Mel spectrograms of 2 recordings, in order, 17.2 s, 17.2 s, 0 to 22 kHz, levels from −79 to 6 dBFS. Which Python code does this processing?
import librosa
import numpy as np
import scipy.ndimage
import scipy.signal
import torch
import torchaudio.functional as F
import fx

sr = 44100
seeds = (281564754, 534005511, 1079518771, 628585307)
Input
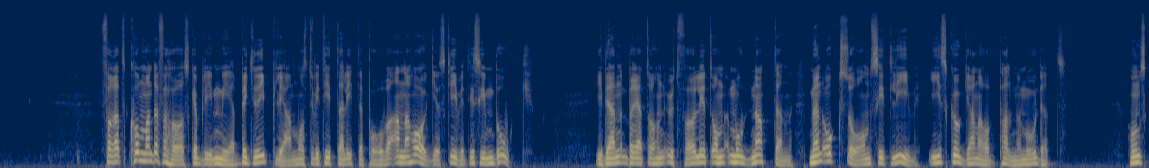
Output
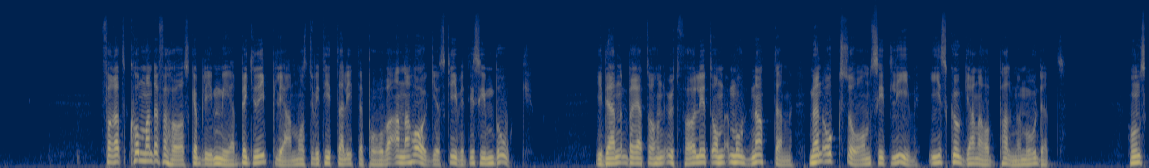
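

p1 = fx.high_shelf(x, sr, hz=7100.0, db=-8.0)
p2 = np.sign(p1) * np.maximum(np.abs(p1) - 10.0 ** (-36.5 / 20.0), 0.0)
p3 = p1 + (p2 * librosa.db_to_amplitude(-4.5))
y = p3 * librosa.db_to_amplitude(-3.5)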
